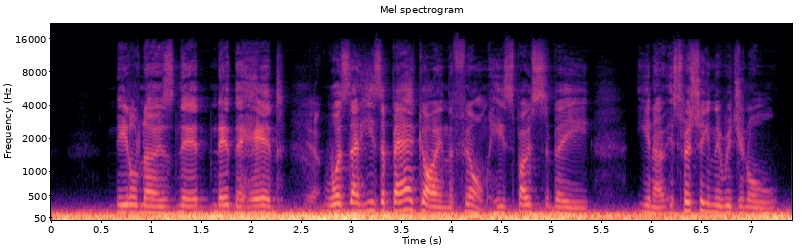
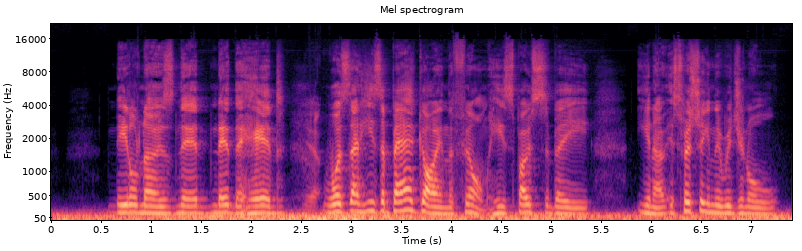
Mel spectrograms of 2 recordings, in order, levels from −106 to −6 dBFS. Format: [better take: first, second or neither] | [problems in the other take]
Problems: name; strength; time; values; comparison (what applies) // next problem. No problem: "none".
second | low rumble; loud; throughout; 8 dB below the speech; faint in the second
